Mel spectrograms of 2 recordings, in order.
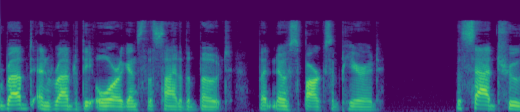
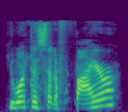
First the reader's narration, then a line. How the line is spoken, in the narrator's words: Klaus cried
